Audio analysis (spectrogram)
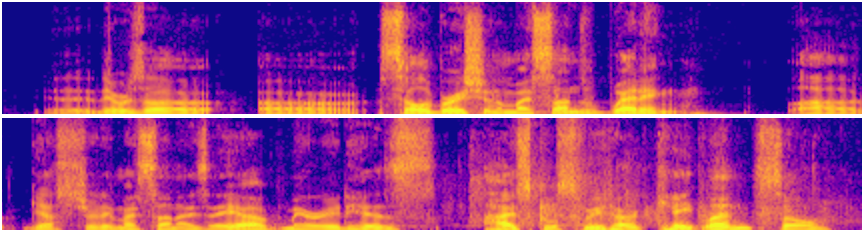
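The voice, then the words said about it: Hoarse, strained voice. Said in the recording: “my voice is a little bit different today... My voice is gone”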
